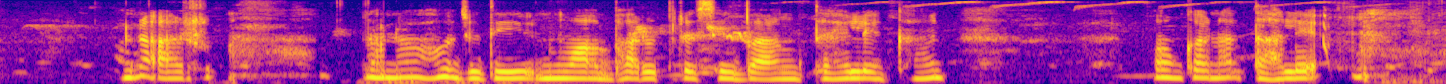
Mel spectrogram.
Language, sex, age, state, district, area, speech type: Santali, female, 18-30, West Bengal, Jhargram, rural, spontaneous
